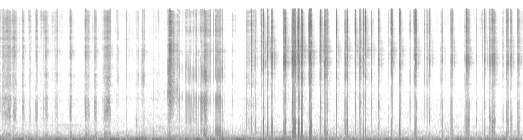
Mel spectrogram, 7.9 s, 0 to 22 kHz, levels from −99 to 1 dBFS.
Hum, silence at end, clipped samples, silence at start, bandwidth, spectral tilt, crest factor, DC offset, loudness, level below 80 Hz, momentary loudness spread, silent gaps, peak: none; 0 s; under 0.1%; 0 s; 17 kHz; 0 dB/octave; 36 dB; under 0.1%; -42 LUFS; -60 dBFS; 19 LU; none; -12 dBFS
